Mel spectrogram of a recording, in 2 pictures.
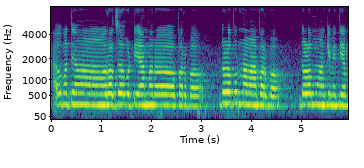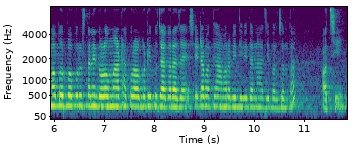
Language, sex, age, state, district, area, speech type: Odia, female, 45-60, Odisha, Nayagarh, rural, spontaneous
